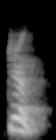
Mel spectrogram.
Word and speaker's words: ट्रक: तो जब हम ट्रक बोलते हैं तो टा के और रा के बीच में आ नहीं सुनाई देता।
